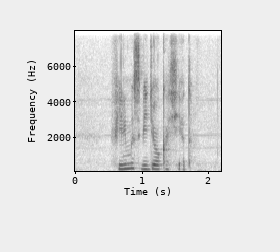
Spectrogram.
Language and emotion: Russian, neutral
